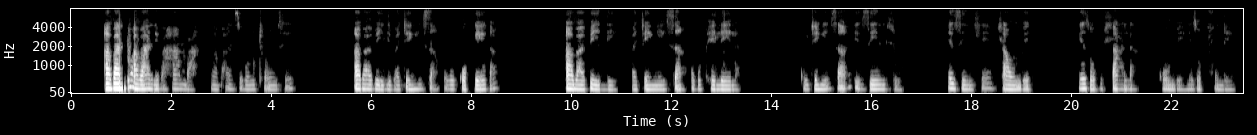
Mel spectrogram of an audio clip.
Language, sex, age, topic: North Ndebele, female, 36-49, education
